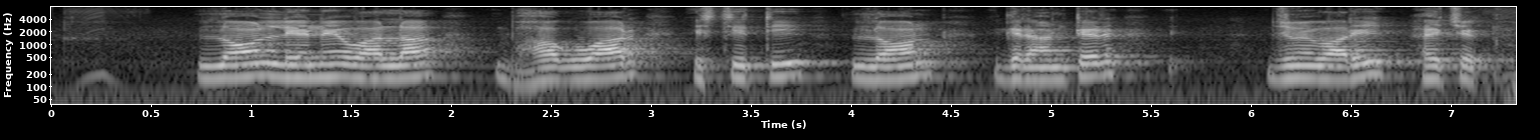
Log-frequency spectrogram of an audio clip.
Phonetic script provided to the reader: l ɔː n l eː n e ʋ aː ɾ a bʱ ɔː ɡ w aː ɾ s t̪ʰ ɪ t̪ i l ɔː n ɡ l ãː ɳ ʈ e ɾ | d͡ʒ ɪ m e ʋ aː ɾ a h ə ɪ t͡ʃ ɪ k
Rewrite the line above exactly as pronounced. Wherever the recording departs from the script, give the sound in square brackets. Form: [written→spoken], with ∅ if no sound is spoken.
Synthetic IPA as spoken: l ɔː n l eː n e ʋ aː [ɾ→l] a bʱ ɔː ɡ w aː ɾ s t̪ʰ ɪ t̪ i l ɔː n ɡ [l→ɾ] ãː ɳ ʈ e ɾ | d͡ʒ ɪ m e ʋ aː ɾ [a→i] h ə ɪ t͡ʃ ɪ k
